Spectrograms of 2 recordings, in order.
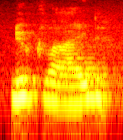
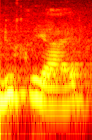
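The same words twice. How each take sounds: First: "Nuclide" said as NOO-klide; two-syllable pronunciation. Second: "nuclide" said as NOO-klee-ide; three-syllable pronunciation. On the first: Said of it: "but it's spelled nuclide". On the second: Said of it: "it's often pronounced nuclide". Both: Shown as a demonstration.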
